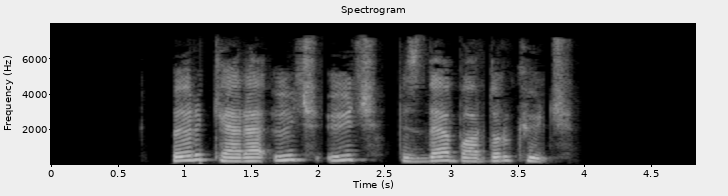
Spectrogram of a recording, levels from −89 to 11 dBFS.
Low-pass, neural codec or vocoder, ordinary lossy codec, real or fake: 7.2 kHz; none; AAC, 32 kbps; real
